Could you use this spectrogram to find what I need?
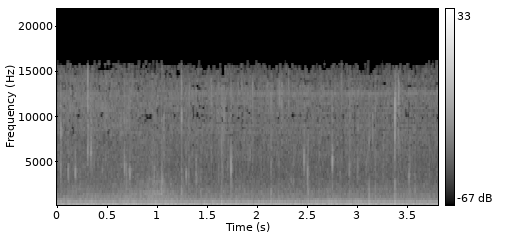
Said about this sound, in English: There's the tart bubbling outside of the oven. It has this nice, wonderful fragrance of peaches and almonds and buttery goodness.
